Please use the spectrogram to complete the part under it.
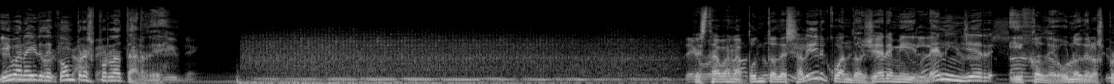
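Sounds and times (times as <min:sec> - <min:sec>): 
speech: 0:00.0 - 0:02.0, 0:06.9 - 0:11.1
tractor engine idling: 0:02.4 - 0:08.8.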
